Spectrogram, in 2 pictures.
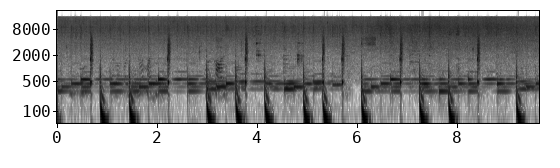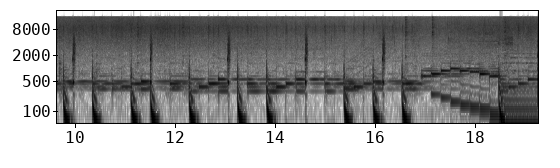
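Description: Background electronic music with a steady deep kick-drum beat and sustained chords, over the sizzle of diced raw mango frying in oil in a kadai as a spatula stirs it.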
